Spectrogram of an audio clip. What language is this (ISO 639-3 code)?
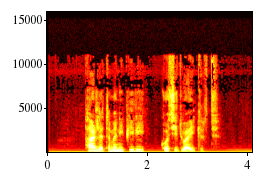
ckb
